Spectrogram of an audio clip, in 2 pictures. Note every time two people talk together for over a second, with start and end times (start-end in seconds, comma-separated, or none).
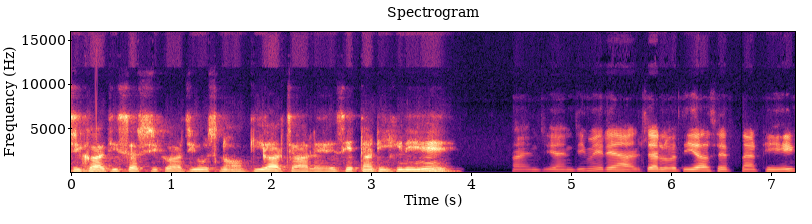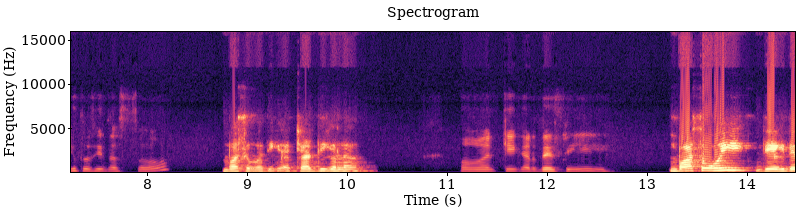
none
